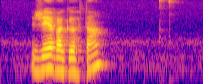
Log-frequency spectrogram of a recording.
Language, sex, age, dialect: Faroese, female, 36-60, Norðurstreymoy/Eysturoy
